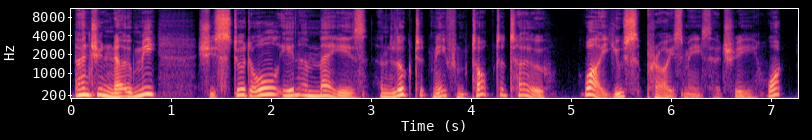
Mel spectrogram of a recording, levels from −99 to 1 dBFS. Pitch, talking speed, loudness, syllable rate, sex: 145 Hz, 190 wpm, -19 LUFS, 4.6 syllables/s, male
